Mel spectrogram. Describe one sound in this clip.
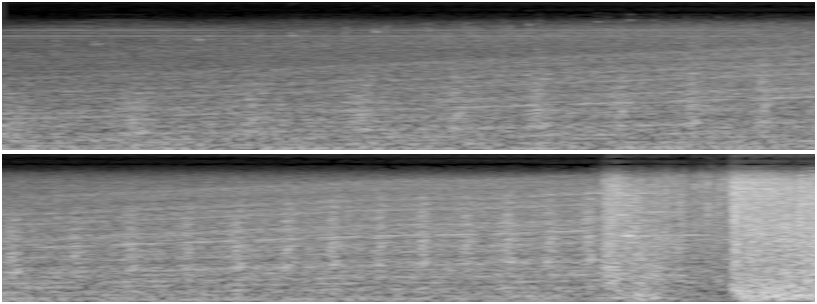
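A torch cuts through metal with a rising, grinding whine.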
